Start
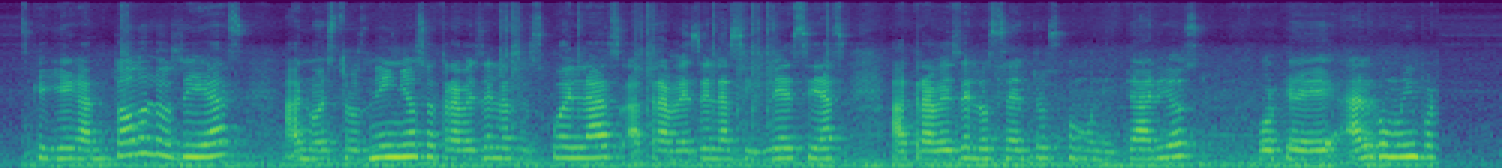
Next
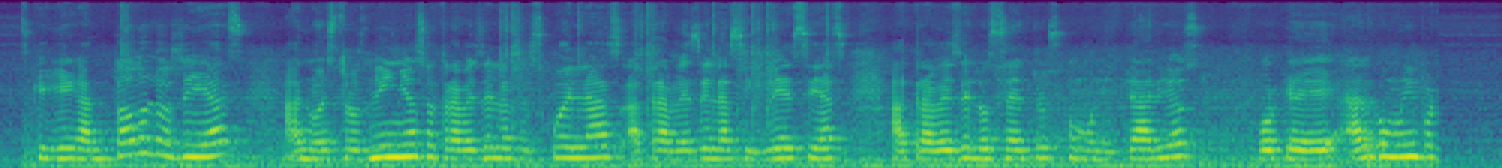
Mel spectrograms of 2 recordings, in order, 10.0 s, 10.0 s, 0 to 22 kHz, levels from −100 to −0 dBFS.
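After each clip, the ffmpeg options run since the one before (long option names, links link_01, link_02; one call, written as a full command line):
ffmpeg -i in.wav -filter_complex "[0:a]aecho=1:1:4.5:0.48,acrossover=split=220|1100|5100[link_01][link_02][link_03][link_04];[link_03]acompressor=threshold=-38dB:ratio=6[link_05];[link_01][link_02][link_05][link_04]amix=inputs=4:normalize=0,volume=7.5dB" out.wav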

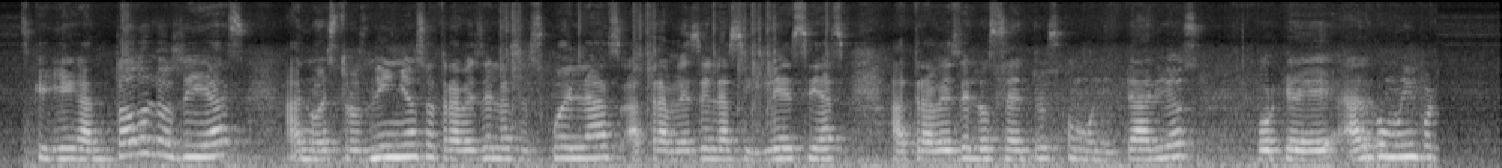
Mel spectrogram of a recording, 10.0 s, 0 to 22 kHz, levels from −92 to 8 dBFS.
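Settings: ffmpeg -i in.wav -af anull out.wav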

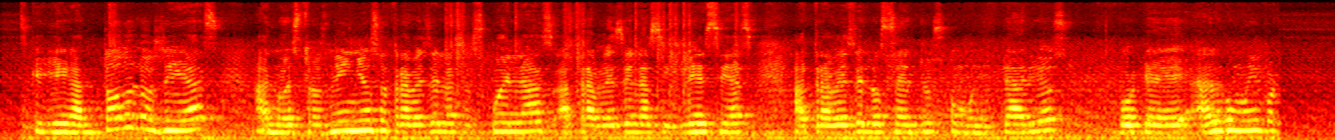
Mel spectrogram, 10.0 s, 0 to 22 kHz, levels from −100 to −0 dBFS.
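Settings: ffmpeg -i in.wav -af "flanger=delay=1.4:depth=4.5:regen=37:speed=0.63:shape=triangular" out.wav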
